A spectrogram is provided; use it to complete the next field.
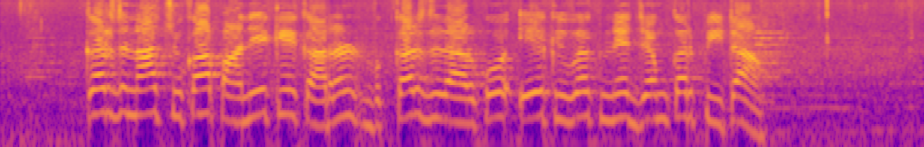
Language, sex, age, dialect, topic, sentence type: Hindi, female, 25-30, Marwari Dhudhari, banking, statement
